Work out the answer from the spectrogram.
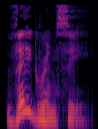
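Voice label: "vagrancy", British English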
